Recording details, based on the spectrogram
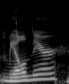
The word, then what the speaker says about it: Mjolnir: How do you say that? Mjolnir? – Mjolnir.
